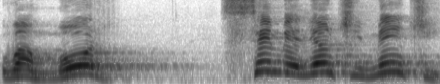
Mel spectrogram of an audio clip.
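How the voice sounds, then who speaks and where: A man's voice is heard with audible room echo. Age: 70s. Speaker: pastor, speaker on marriage. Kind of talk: sermon.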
